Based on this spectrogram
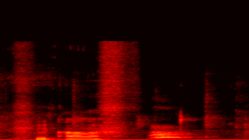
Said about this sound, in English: But oh, there's another dog barking now.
